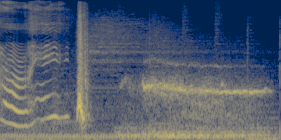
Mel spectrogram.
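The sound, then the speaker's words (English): The mayor's car pulls into the driveway with a wavering engine whine, a sharp brief screech of tires, then a steady high squeal over a low rumbling idle, moderately loud. “Oh, geez, that's the mayor's car pulling into the driveway.”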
